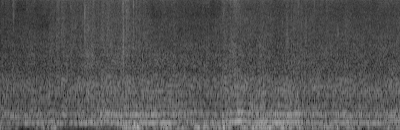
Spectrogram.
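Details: Honey bees at a hive entrance, flying in with pollen and nectar: a dense, steady low buzz with overlapping hums from many wings, and brief louder swells as single bees pass close.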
